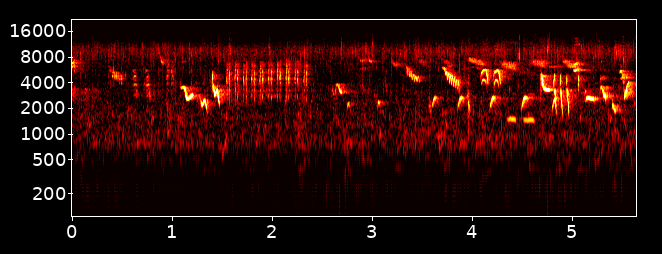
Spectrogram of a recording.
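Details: A Common nightingale sings in Greek nature, rich varied high phrases of clear whistles, rapid rattling trills and quick repeated notes.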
